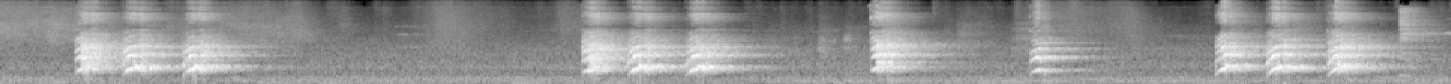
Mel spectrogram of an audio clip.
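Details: Pet dog barking at a squeak toy: sharp, harmonic barks in quick triplets, then two single barks, then another triplet, separated by short pauses over a quiet room background.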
